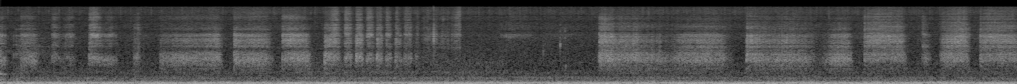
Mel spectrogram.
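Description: Felt-tip marker rubbing back and forth on paper in quick repeated scratchy strokes as an area is coloured in, the strokes thinning out for a moment midway and then picking up again.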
